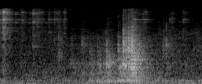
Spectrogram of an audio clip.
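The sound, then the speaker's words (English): Metallic jangling of keys and a clunk as a heavy security door, one of at least four being passed through, is unlocked and swung open, with a brief swell of mechanical noise in the middle and no voices. “The security is very tight. There's at least four doors we're going through.”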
